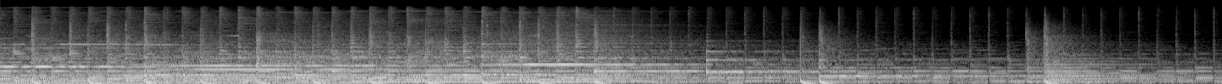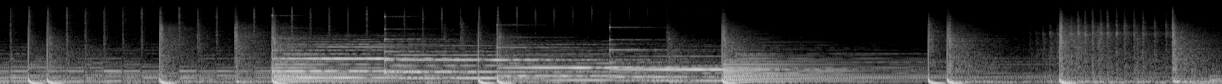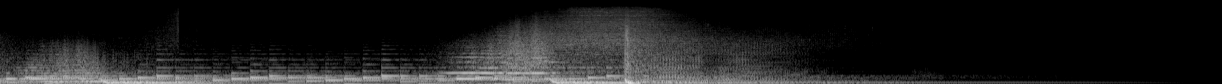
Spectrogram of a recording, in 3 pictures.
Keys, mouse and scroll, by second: 0.8 alt+middle click, 1.3 alt+click, 4.5 shift+right click, 30.7-31.5 typing, 31.5 Return, 34.1-34.9 typing, 35.1 Return.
